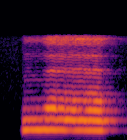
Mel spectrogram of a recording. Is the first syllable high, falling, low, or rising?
high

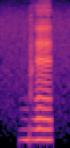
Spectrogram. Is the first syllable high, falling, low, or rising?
high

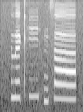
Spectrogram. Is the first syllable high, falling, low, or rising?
high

